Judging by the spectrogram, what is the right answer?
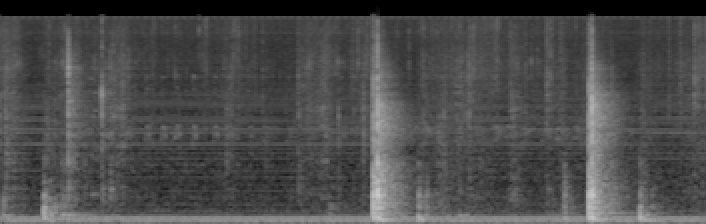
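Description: Handling knocks from wreath-making at a worktable as floral wire from a spool is wrapped around fir greens on a wire ring. There are two loud knocks about two seconds apart and a few smaller taps, over a steady low hum.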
